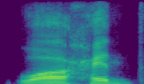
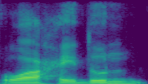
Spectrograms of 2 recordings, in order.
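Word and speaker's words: واحد: আরবিতে উচ্চারণ করতে পারি পরিপূর্ণ উচ্চারণ করা যায় অসুবিধা নেই ওয়াহিদুন তাসনিয়াতুন জামাউন কিন্তু এটা যেহেতু শেষে ওয়াকফ করা হয় ওয়াকফ করলে শেষে হারাকাত পড়ে যায় অর্থাৎ শেষে সাকিন হয় ওয়াহেদ তাসনিয়া জামা ওয়াহেদ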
